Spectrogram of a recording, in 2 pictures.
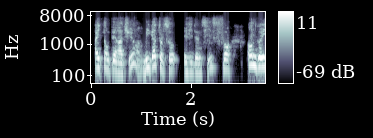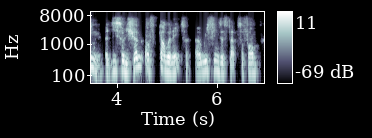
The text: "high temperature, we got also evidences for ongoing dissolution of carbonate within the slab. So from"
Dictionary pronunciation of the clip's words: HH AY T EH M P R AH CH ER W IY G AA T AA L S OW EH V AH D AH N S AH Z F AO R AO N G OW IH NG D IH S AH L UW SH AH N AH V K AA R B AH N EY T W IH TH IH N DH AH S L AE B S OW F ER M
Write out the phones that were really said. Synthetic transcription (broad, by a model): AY T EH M P R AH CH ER W IY G AA T AA L S OW EH V AH D AH N S AH Z F AO R AO N G OW IH NG D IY S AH L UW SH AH N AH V K AA R B AH N EY T W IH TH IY N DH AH S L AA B S OW F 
